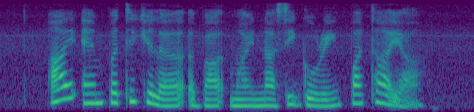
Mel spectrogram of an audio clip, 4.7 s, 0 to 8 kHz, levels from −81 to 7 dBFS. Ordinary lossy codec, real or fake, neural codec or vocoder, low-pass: MP3, 48 kbps; real; none; 7.2 kHz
